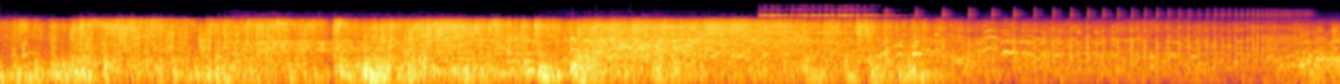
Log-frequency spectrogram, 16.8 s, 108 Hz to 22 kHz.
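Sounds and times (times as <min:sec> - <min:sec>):
junk crashing out of an overstuffed closet: 0:00.0 - 0:11.6
laughter: 0:02.5 - 0:05.0, 0:07.0 - 0:16.7
lighter rattles and tinkling jingles: 0:09.5 - 0:13.8.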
